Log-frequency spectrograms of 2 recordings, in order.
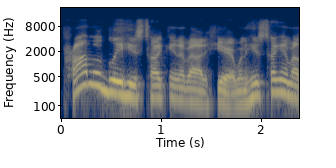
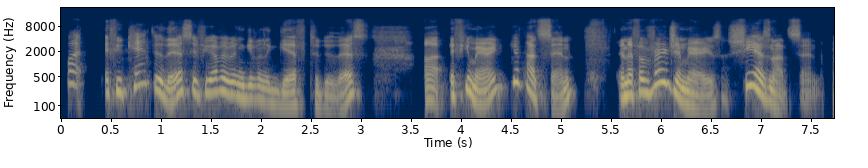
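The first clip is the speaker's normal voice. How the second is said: lifted, higher reading voice; scripture reading; 4 semitones higher than usual. Acted. Teacher reading the verse to his students, raised pitch. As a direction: proclaim the verse.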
